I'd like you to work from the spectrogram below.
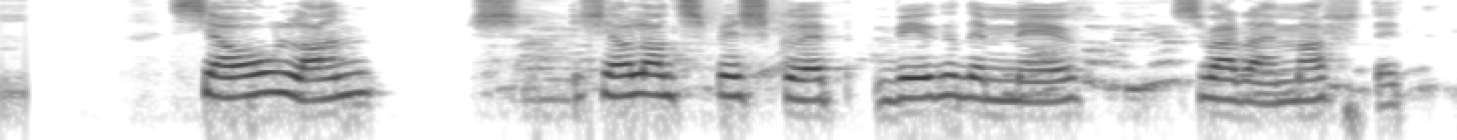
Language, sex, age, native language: Icelandic, female, 18-19, Icelandic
